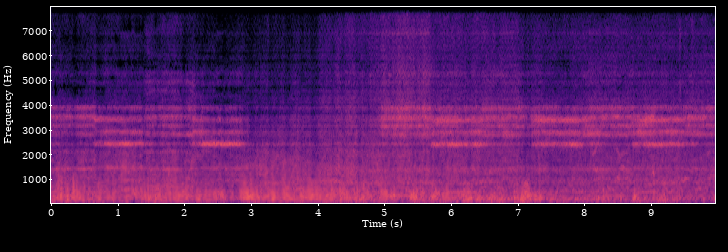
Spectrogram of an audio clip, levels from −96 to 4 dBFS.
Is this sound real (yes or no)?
no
